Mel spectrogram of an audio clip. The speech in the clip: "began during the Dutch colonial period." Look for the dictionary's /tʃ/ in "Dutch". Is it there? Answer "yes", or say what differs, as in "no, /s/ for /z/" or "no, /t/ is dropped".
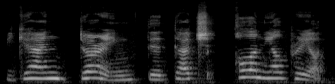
yes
